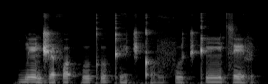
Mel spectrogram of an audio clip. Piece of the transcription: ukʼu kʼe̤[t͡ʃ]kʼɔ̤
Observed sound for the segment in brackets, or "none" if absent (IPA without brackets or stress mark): t͡ʃ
